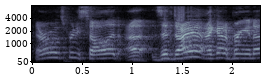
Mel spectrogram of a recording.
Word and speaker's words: Zendaya: and it's pronounced Zendaya. Yeah. – Zendaya.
